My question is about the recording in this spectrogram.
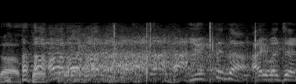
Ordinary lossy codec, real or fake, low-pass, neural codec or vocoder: Opus, 64 kbps; real; 7.2 kHz; none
